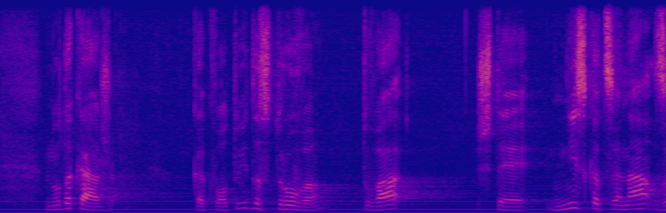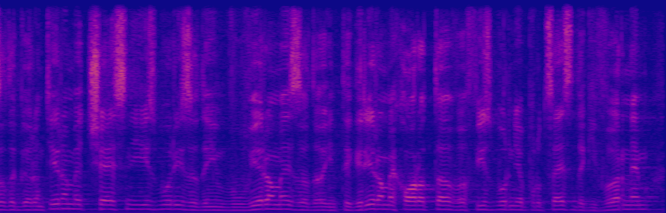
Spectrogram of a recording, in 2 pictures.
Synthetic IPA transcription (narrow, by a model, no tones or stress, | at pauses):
nod̪ɐkaʒə | kɐkvɔt̪oid̪ɐst̪ɾuvə | t̪ova | ʃt̪ɛɛ | niskət̪sɛnazɐd̪ɐɡɐɾɐnt̪iɾəmɛt͡ʃɛsniizboɾizɐd̪ɐinvolˠviɾəmɛzɐd̪ɐint̪ɛɡɾiɾəmɛxɔɾət̪əvɐfizboɾnijəpɾot̪sɛsd̪ɐɡʲivɤɾnɛm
